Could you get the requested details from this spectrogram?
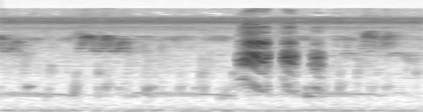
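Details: Baby spiny babbler: three short, harsh, bright bursts packed closely together in the middle, rising above a steady low hiss and faint background chirps.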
